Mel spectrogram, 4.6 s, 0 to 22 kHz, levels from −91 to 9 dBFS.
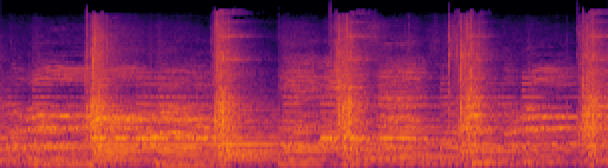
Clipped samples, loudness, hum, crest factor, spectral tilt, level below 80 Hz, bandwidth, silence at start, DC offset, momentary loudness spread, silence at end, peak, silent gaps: under 0.1%; -20 LUFS; none; 18 dB; -3 dB/octave; -42 dBFS; 18 kHz; 0 s; under 0.1%; 8 LU; 0 s; -2 dBFS; none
